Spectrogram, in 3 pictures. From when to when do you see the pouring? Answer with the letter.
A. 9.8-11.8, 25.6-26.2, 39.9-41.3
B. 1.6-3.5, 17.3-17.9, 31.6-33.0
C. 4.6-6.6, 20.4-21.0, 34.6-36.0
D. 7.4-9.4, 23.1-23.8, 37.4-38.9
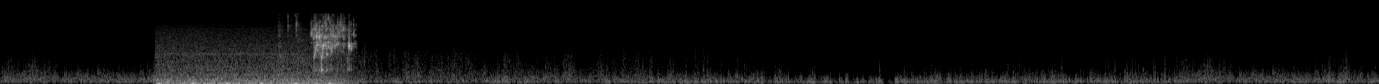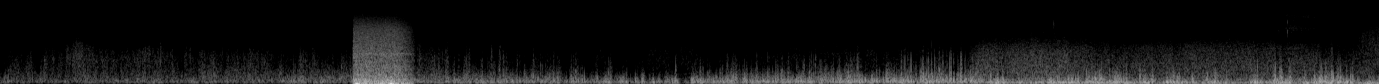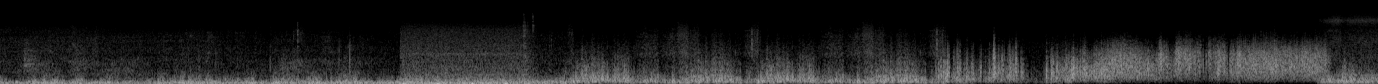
B.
